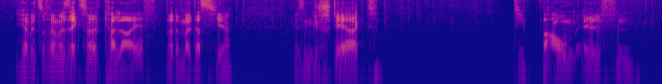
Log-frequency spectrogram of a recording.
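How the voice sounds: The tone is fairly bright. The pace is moderate, with ordinary pitch variation. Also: man, medium pitch for a man.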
